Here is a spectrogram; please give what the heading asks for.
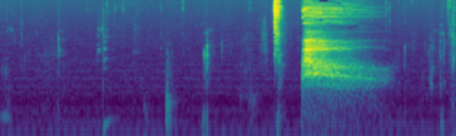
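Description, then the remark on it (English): A few soft mouth clicks and swallowing sounds of someone sipping Strongbow cider, followed by a loud, breathy exhale of satisfaction lasting over a second, with no talking. “Speaking of being prodded, I feel like I should take a sip of Strongbow.”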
